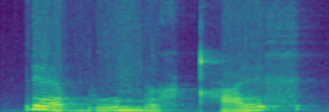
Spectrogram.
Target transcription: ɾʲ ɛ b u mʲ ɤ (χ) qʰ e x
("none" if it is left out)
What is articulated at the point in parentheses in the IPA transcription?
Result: x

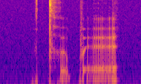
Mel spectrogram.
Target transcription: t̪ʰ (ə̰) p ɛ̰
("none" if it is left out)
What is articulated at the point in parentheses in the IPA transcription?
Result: ə̰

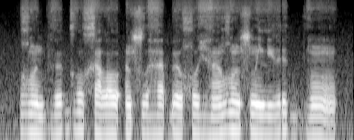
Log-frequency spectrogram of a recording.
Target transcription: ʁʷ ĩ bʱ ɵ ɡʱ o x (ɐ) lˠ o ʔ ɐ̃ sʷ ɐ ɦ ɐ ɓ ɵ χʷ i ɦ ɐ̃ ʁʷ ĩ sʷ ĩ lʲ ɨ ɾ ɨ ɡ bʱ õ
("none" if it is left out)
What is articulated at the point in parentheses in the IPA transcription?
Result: ɐ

